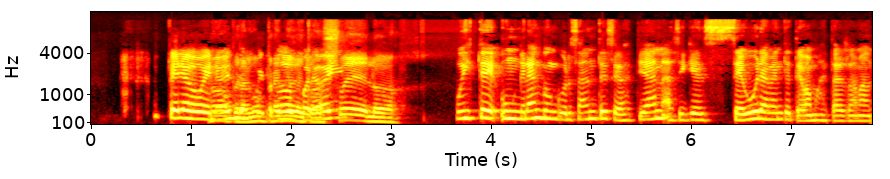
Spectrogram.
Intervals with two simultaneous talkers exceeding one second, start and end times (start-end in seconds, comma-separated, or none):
1.2-2.7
